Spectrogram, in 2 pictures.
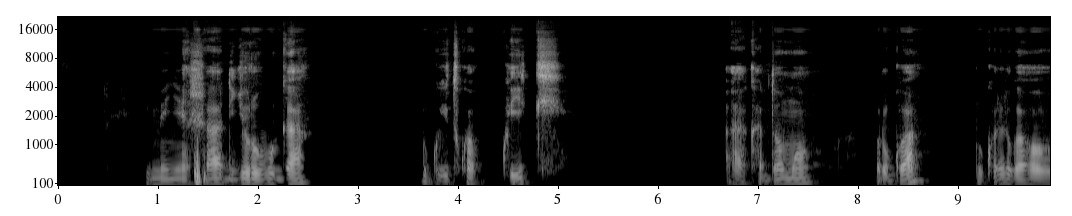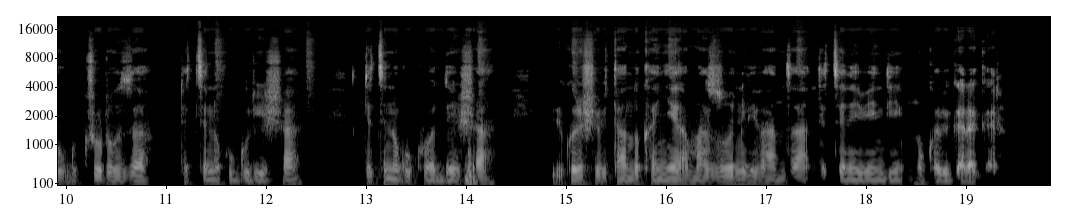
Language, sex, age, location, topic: Kinyarwanda, male, 25-35, Kigali, finance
